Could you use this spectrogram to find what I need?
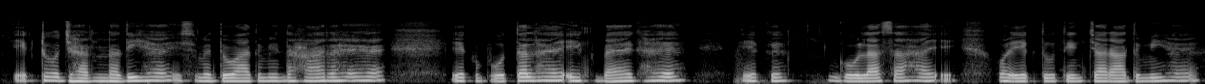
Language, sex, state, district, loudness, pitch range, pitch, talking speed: Hindi, male, Bihar, Vaishali, -21 LUFS, 150-175 Hz, 165 Hz, 140 wpm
